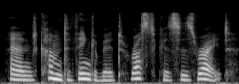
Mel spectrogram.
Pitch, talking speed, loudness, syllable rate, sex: 220 Hz, 225 wpm, -16 LUFS, 5.0 syllables/s, female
